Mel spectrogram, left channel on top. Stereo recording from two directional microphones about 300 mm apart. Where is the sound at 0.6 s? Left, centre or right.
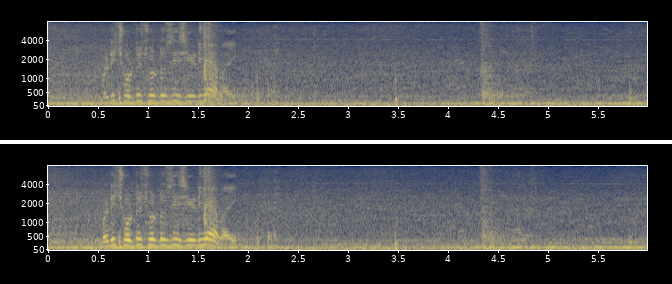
Centre.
